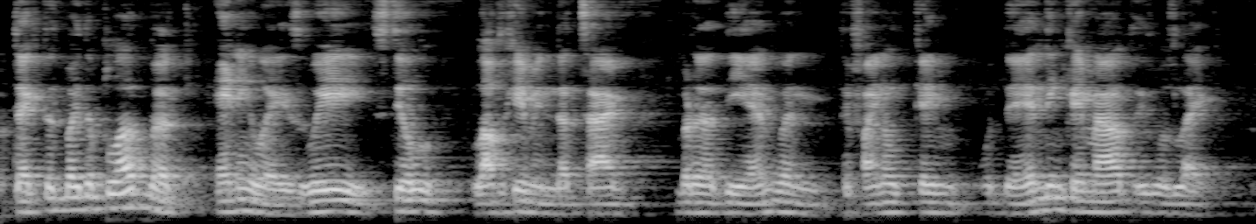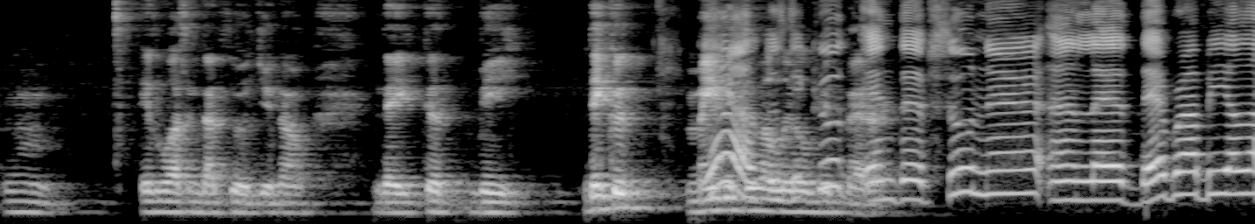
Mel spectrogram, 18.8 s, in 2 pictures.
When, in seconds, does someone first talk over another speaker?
14.7 s

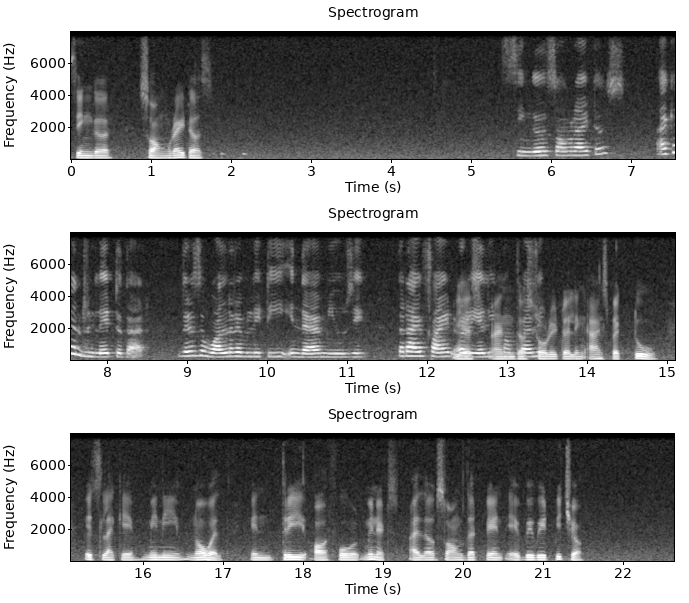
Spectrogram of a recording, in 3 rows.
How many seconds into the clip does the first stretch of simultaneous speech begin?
12.3 s

